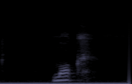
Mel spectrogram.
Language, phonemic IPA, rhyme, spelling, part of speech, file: Dutch, /mɔk/, -ɔk, mok, noun / verb, Nl-mok.ogg
- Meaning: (noun) 1. mug, large cup with handle 2. mud fever (infection of a horse’s lower limb); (verb) inflection of mokken: first-person singular present indicative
